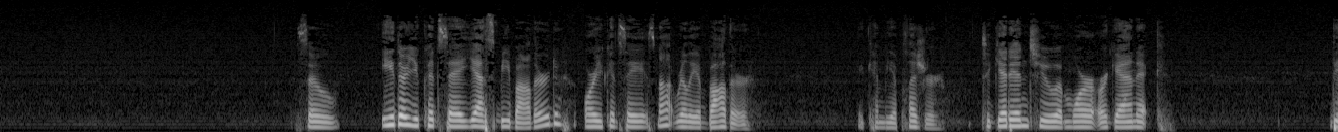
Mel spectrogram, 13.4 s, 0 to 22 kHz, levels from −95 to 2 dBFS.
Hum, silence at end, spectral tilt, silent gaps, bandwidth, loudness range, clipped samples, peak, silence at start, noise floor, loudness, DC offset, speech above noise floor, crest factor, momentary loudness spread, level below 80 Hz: none; 0 s; -6.5 dB/octave; none; 18.5 kHz; 8 LU; under 0.1%; -12 dBFS; 3 s; -69 dBFS; -33 LUFS; under 0.1%; 37 dB; 22 dB; 15 LU; -64 dBFS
